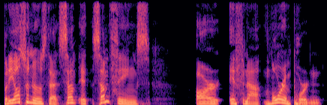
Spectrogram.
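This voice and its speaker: A man co-hosting a podcast, talking through literary analysis in an analytical, measured manner. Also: a little high, big pitch swings, dry recording, studio quality. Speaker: podcast co-host.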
